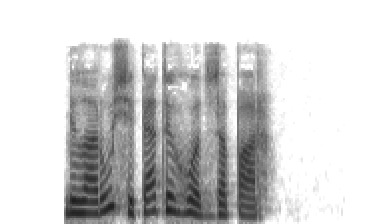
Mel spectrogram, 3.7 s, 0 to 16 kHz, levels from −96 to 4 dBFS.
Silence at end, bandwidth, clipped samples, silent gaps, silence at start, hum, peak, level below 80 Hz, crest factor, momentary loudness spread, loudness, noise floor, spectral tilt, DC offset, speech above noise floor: 1.05 s; 7.8 kHz; under 0.1%; none; 0.65 s; none; -2 dBFS; -60 dBFS; 16 dB; 6 LU; -15 LUFS; -83 dBFS; -6.5 dB/octave; under 0.1%; 69 dB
